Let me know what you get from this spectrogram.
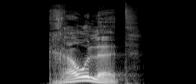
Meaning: second-person plural subjunctive I of kraulen
- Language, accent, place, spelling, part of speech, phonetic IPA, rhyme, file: German, Germany, Berlin, kraulet, verb, [ˈkʁaʊ̯lət], -aʊ̯lət, De-kraulet.ogg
